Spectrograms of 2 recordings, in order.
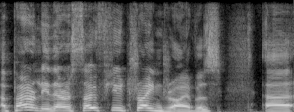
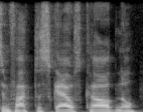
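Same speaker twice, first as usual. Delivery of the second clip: ordinary talk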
